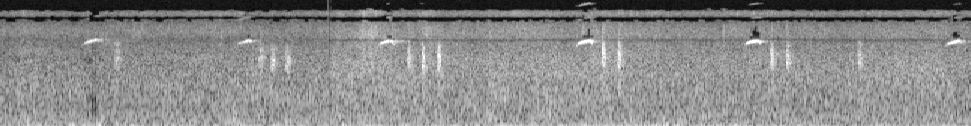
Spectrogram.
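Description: A small songbird calling over and over, each call a short high note followed by a quick rattle of clicks, about once every second and a half, over a low steady rumble.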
